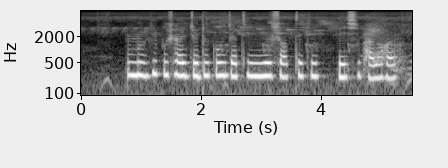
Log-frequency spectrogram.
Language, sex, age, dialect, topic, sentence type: Bengali, female, 18-24, Rajbangshi, agriculture, question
